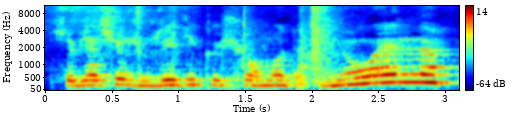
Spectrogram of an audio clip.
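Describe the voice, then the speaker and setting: A woman's voice: medium pitch, animated, unhurried, dark tone, a little hiss or hum. A French woman presenting a cross-stitch kit in a casual, chatty unboxing vlog, talking through it with fillers and small hesitations. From France. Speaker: craft vlogger. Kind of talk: casual unboxing show-and-tell.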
